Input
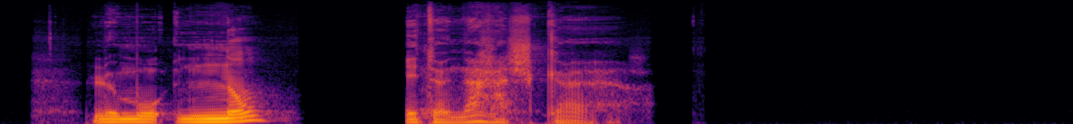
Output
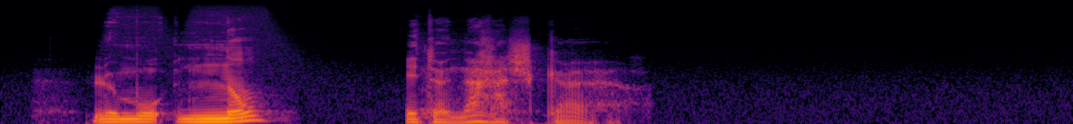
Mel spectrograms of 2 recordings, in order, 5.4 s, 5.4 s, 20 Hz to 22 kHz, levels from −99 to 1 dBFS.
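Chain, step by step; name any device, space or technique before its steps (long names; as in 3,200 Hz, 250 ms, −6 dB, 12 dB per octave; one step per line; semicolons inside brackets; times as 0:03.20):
cassette deck with a dynamic noise filter (white noise bed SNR 31 dB; low-pass that shuts in the quiet parts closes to 1,200 Hz, open at −19 dBFS)
level −4.5 dB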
